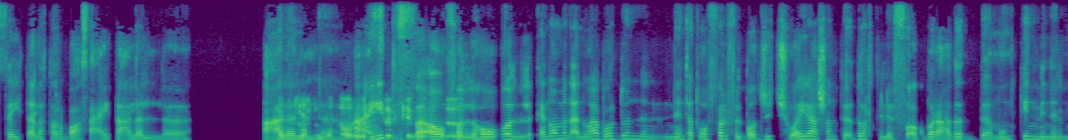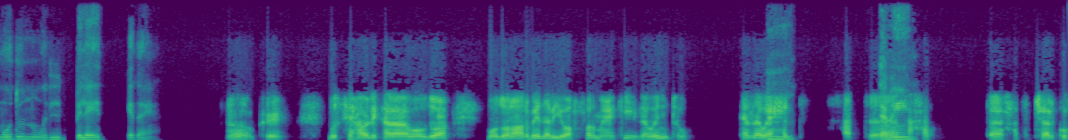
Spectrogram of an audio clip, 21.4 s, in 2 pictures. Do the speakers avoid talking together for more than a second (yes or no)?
no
